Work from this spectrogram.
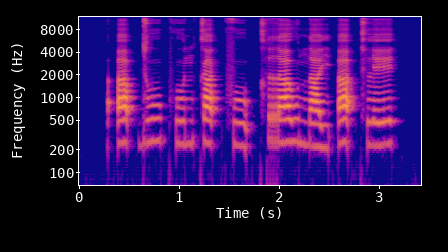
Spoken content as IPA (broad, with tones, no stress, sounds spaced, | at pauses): ʔ a˥˩ p̚ d uː˥˩ pʰ u˦˥ n k a˥˩ k̚ f u˨˩ ʔ kʰ r a˥˩ w n a˧ j ʔ a˥˩ ʔ kʰ l e˦˥ k̚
